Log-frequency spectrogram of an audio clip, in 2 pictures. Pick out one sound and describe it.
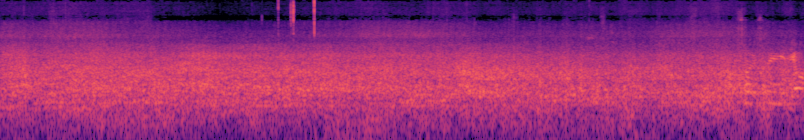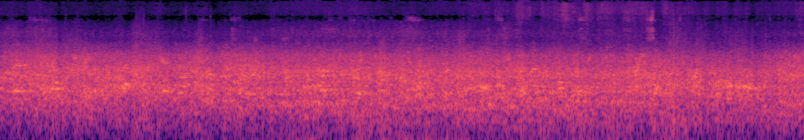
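A jet engine roars loudly and steadily overhead.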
